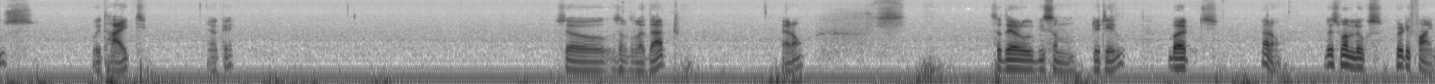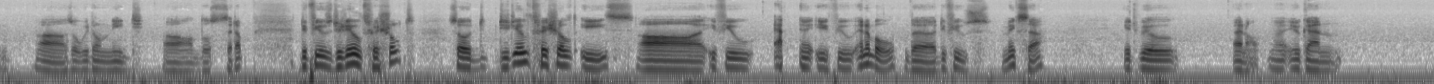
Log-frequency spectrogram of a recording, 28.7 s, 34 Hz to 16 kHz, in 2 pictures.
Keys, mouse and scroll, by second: 6.7 scroll down 1, 7.3-8.6 drag, 10.2 click, 14.5 middle click, 14.9 click, 15.2 middle click, 15.7 click, 19.4-28.6 drag.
